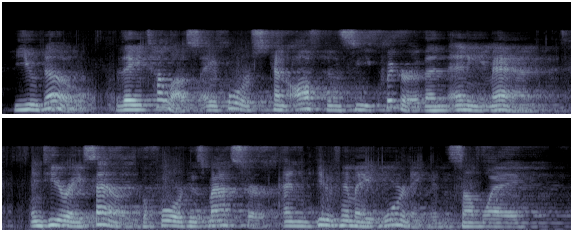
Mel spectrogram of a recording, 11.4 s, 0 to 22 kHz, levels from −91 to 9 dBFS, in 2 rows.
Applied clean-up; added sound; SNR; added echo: neural separator model SepFormer DNS4.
